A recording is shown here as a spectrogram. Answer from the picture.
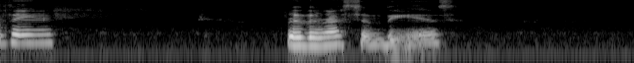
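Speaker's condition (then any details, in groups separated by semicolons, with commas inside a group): Cerebral palsy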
